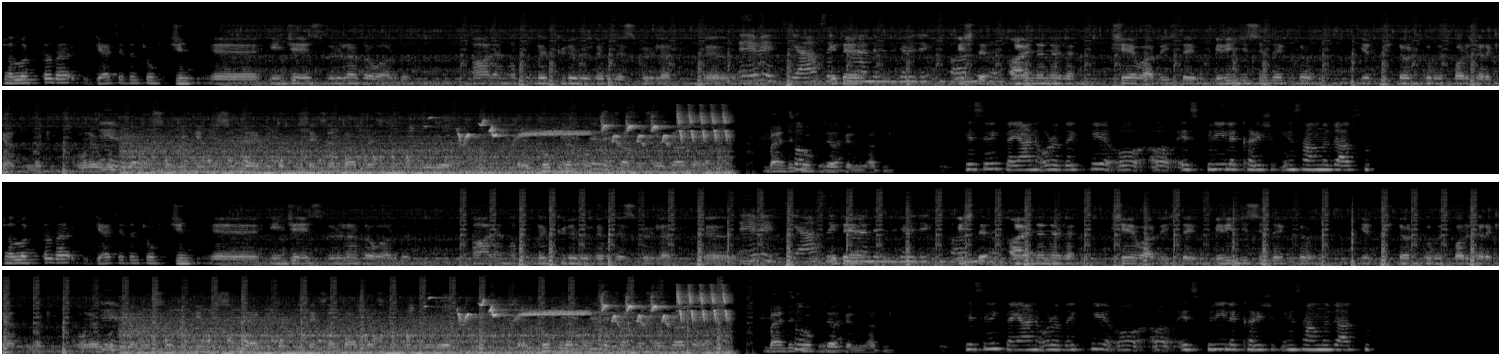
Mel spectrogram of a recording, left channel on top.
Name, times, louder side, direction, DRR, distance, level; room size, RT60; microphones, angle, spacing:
voice 1, 0.0-4.1 4.7-7.4 8.3-8.7 9.5-10.8 11.1-13.2 13.6-19.6 20.1-22.1 22.6-23.9, equal, 5° left, 0.5 m, -39 dB
sound 1, 2.2-21.1, left 1 dB, 85° left, 2.7 m, -46 dB
sound 2, 4.3-22.5, right 5 dB, 70° right, 0.7 m, -39 dB
voice 2, 7.4-10.0 15.9-16.3 20.5-21.1 22.5-23.4 24.6-28.6, equal, 50° left, 1.1 m, -39 dB
sound 3, 16.1-22.3, right 2 dB, 15° right, 1.0 m, -29 dB
4.5 x 2.7 x 3.5 m
head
